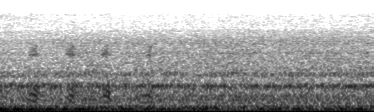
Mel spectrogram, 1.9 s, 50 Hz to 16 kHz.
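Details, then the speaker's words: Wrecked 2011 Kawasaki ZG1400 police motorcycle, first start after rebuild work. A deep, steady, even four-cylinder thrum with no misses or knocks, and no leaks. Normal idle. "there's nothing leaking healthy so excited"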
